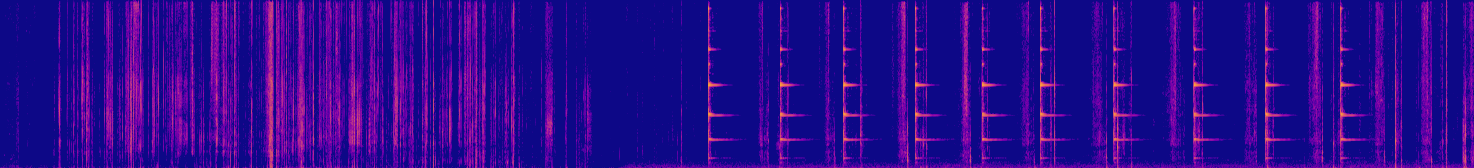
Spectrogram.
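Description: A foil trading-card booster pack crinkling and tearing open for about twelve seconds. Then about ten short, bright ringing dings come at an even pace, roughly one every second and a half, as the cards are shown one by one.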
